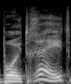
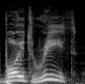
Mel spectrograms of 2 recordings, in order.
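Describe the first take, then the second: First: The surname has a Dutch 'ij' vowel sound. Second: The surname has an English 'ee' vowel sound. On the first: The speaker calls it right. "Wij zeggen altijd Boyd rijdt" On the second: The speaker calls it wrong. "hoorde ik Maurice Graaf zeggen Boyd read"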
